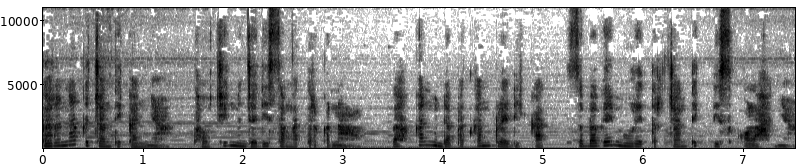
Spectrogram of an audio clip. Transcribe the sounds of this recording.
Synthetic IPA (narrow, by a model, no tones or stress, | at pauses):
kaɾənakət͡ʃant̪ikanɲa | t̪ʰaut͡ʃɪŋməɲd͡ʒadisaŋat̪ːərkəna̰l | bahkanməndapat̪̚kanpɾedika̰t̪̚səbaɡajmuɾɪt̪ːərt͡ʃant̪ɪk̚disə̥kolahɲa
